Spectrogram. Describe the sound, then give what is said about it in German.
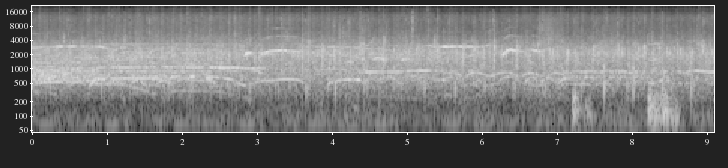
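Audience applause in a TV show studio for an outdoor bet: dense, loud, steady clapping that fills the whole stretch without a break. “Applaus für unsere Außenwette.”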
